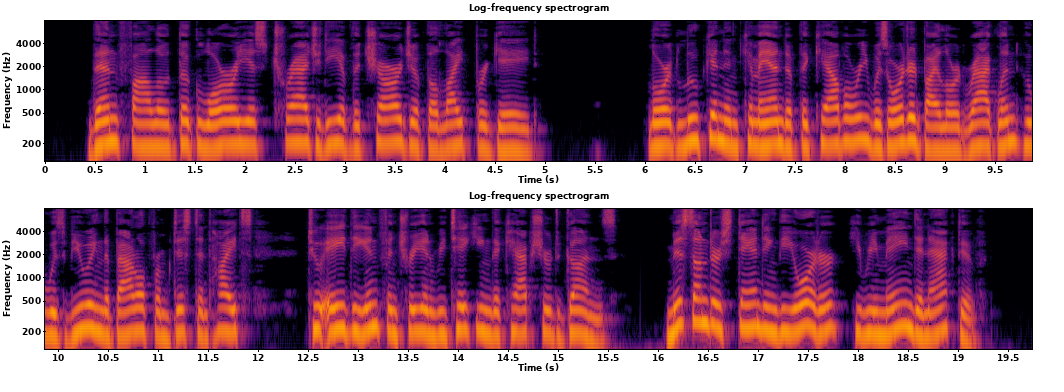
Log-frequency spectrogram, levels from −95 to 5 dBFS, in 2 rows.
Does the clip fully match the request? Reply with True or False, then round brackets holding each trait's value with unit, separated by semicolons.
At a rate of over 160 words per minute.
False (150 wpm)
